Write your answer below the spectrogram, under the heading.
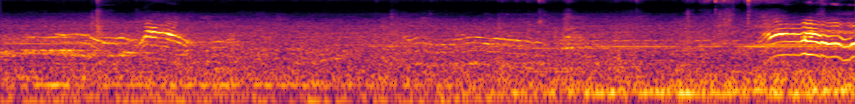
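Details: Kitten, formerly living on the street, giving several thin rising-falling meows, with a longer cluster near the end, over a low steady background hum.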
